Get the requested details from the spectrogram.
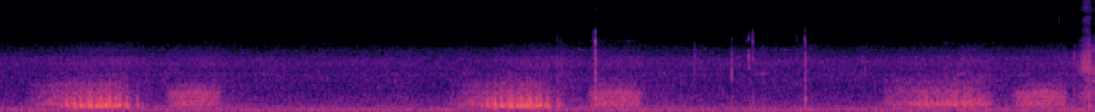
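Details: Simulated breath sounds on a mannequin with fine crackles, heard in a set of adventitious lung sounds including pneumonia.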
